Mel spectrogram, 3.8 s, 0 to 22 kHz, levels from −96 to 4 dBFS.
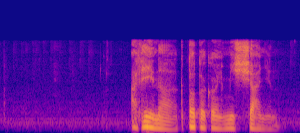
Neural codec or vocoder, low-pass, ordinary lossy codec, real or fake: none; 7.2 kHz; none; real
